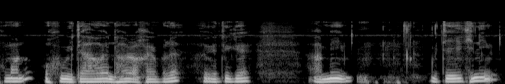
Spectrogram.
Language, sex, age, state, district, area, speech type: Assamese, male, 60+, Assam, Majuli, urban, spontaneous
